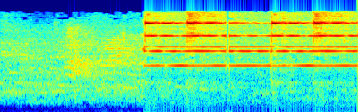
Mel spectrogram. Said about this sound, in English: We'll spend just a few minutes and then the bell will be rung to wind it up.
